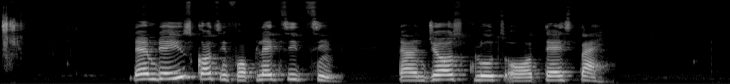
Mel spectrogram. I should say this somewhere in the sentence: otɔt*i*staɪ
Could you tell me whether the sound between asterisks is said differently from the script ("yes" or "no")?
yes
